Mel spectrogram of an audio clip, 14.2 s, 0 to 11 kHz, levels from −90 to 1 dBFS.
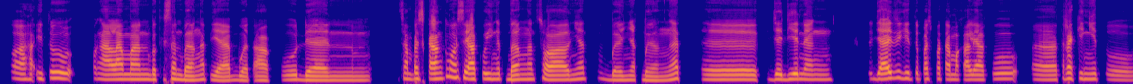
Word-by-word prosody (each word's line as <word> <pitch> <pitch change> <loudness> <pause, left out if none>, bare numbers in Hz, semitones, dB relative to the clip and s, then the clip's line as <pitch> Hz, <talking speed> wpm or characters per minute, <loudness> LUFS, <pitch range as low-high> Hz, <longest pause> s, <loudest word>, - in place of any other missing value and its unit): Wah 205 -3 -1
itu 225 +1 +2 0.3
pengalaman 195 -1 +2
berkesan 190 +1 -1
banget 170 +4 +1
ya 160 -3 +1
buat 165 -2 -3
aku 175 +4 -2
dan 160 -2 +3 0.8
sampai 220 0 -1
sekarang 215 +1 +5
tuh 300 - -1
masih 255 -4 +3
aku 215 +1 0
inget 210 -1 -2
banget 195 +2 +1
soalnya 180 -1 +3 0.2
tuh 230 - -21
banyak 170 -2 -3
banget, 165 +5 -1 0.3
eee, 185 0 +2 0.2
kejadian 200 +2 +2
yang, 190 0 -2 0.7
terjadi 215 +3 +5
gitu 220 - -10
pas 210 -1 -4
pertama 195 -3 -3
kali 185 0 0
aku, 210 +4 -3 0.2
eee, 180 -1 -1
treking 220 -2 0
itu. 175 -5 -9
190 Hz, 135 wpm, -26 LUFS, 180-210 Hz, 0.8 s, sekarang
